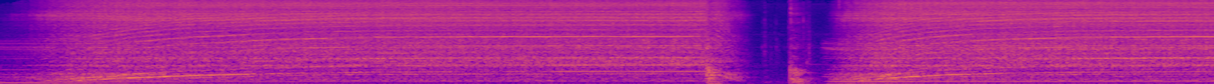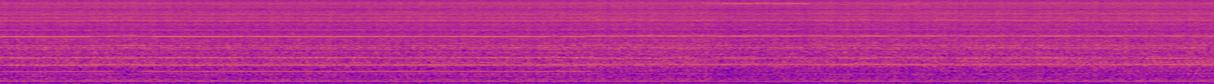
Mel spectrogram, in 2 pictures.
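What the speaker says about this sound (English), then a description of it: "all I need to do now on the mill is to drill a hole right through" A milling machine drills a hole through a small metal part for a hit-and-miss engine fuel mixer, a steady high whine with rising tones as it spins up, a brief stop and restart partway through, then a constant run.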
